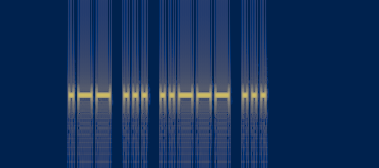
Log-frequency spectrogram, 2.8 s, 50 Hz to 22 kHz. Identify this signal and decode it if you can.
Morse code, heard as a keyed tone, about 36 wpm, 700 Hz. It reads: WS2S
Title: USA Call Signs - 4 Characters - 3x Character Spacing - 35wpm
